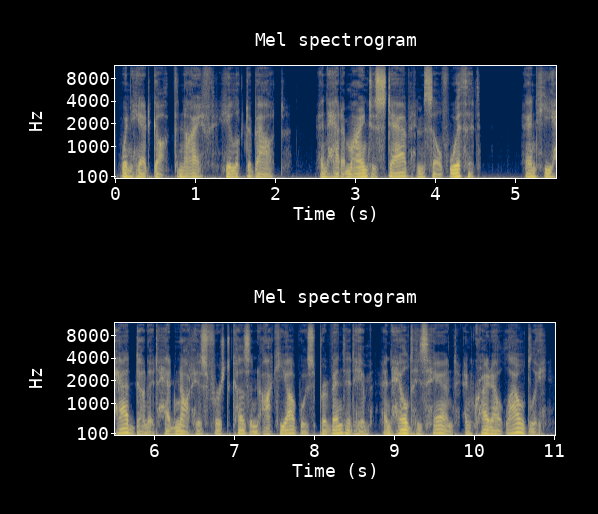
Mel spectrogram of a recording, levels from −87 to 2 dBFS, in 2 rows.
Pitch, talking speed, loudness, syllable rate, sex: 90 Hz, 210 wpm, -18 LUFS, 5.1 syllables/s, male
